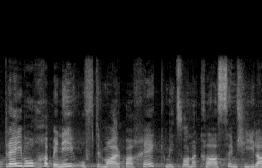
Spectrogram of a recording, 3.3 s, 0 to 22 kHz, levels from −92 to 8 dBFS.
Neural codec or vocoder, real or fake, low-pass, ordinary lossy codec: vocoder, 44.1 kHz, 128 mel bands, Pupu-Vocoder; fake; 14.4 kHz; none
